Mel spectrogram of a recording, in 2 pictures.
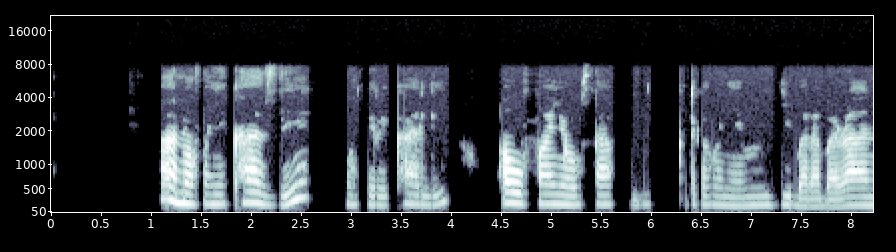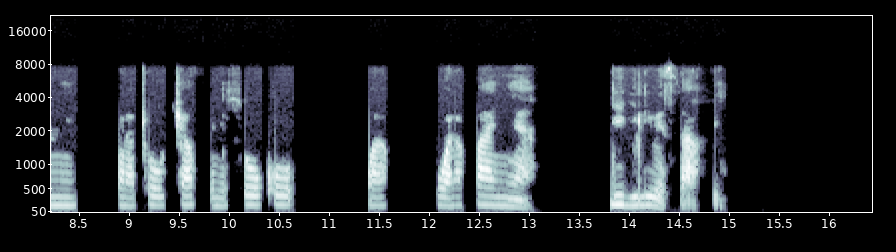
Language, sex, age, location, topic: Swahili, female, 25-35, Nairobi, government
